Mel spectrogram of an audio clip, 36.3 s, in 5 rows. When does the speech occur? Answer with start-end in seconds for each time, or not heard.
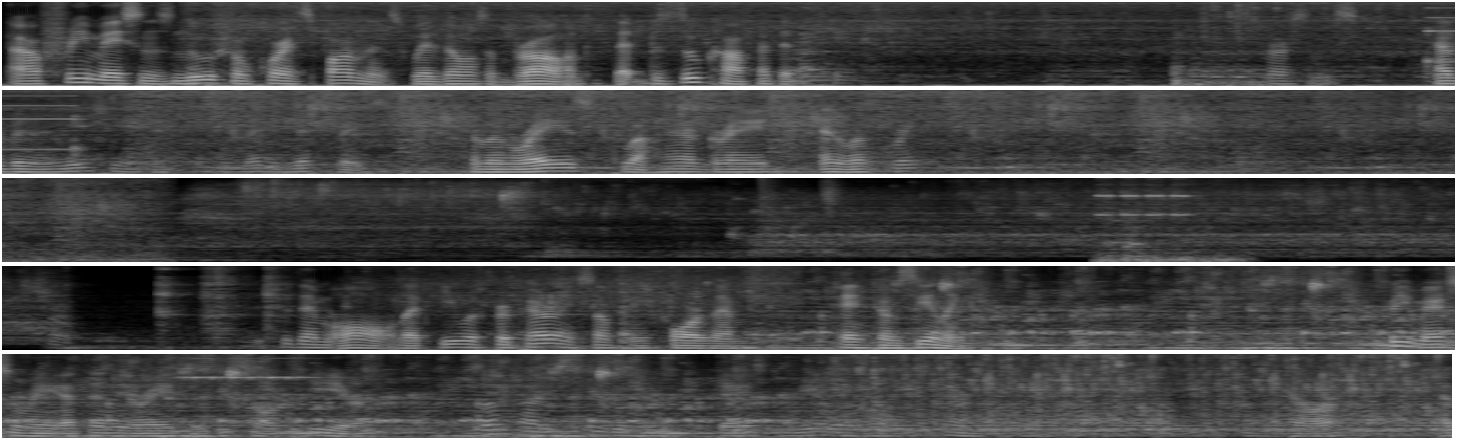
0.0-4.2, 6.3-11.9, 23.1-26.8, 28.7-34.1, 35.5-36.2.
